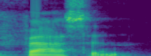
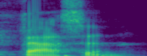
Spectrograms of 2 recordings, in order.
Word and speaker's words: fasten: have patterns letter patterns where the t is silent example listen and fasten you see s t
